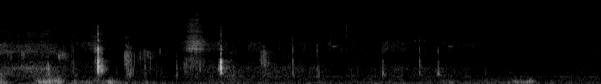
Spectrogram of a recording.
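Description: Handling noise from a radio transmitter and its neck-strap lanyard: a few scattered sharp clicks and knocks, the loudest about one and two seconds in, with soft rubbing and low thumps between.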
